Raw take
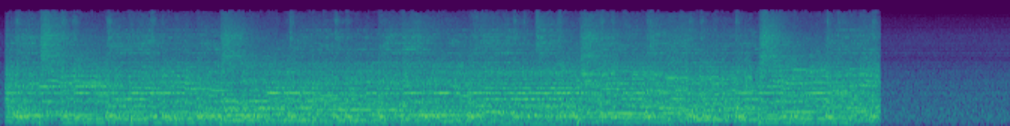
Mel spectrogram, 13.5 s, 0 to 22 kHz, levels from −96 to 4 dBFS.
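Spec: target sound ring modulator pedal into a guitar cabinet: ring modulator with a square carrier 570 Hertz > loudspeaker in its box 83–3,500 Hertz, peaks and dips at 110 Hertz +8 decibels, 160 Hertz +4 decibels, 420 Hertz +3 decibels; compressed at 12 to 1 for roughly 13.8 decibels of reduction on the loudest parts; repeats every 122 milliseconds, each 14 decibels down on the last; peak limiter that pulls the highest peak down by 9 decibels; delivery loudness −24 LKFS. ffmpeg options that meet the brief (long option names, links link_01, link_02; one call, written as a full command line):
ffmpeg -i in.wav -af "acompressor=threshold=-38dB:ratio=12,alimiter=level_in=14dB:limit=-24dB:level=0:latency=1,volume=-14dB,aecho=1:1:122|244:0.2|0.0399,aeval=exprs='val(0)*sgn(sin(2*PI*570*n/s))':channel_layout=same,highpass=83,equalizer=frequency=110:width_type=q:width=4:gain=8,equalizer=frequency=160:width_type=q:width=4:gain=4,equalizer=frequency=420:width_type=q:width=4:gain=3,lowpass=frequency=3500:width=0.5412,lowpass=frequency=3500:width=1.3066,volume=19.5dB" out.wav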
